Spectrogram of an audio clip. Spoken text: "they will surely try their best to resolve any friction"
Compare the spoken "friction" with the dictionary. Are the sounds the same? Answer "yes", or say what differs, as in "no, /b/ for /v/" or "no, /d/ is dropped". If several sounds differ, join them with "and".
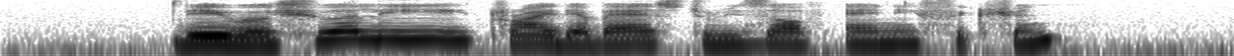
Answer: no, /ɹ/ is dropped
